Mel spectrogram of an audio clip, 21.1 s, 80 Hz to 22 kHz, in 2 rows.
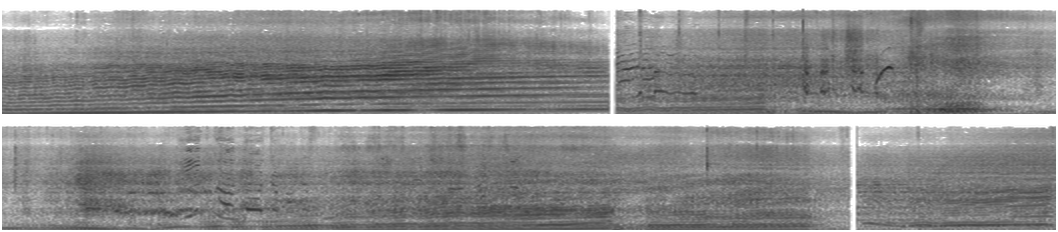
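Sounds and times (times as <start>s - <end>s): rally car engine revving: 0.0s - 21.0s
tyre squeal: 8.1s - 13.2s.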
